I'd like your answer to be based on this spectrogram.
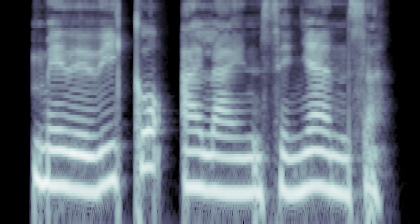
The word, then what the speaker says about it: me dedico: So me dedico, remember the stress on the I, means I dedicate myself.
